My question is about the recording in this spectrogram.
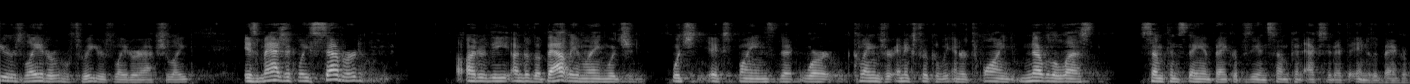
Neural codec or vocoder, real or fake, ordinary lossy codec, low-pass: codec, 16 kHz, 4.8 kbps, FACodec; fake; MP3, 32 kbps; 7.2 kHz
